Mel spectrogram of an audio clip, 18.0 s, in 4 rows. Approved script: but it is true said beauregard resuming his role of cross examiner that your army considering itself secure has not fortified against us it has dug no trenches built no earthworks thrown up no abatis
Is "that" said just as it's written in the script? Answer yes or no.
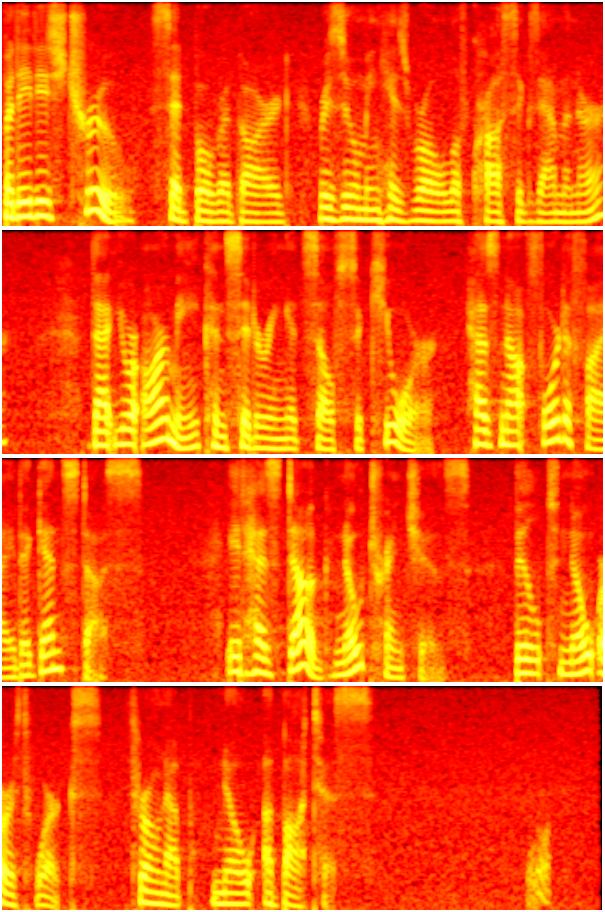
yes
